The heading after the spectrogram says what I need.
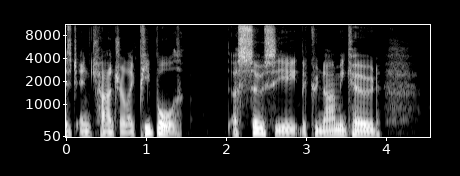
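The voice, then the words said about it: Philly-accented pronunciation of associate. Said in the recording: “I said that really Philly, like associate ... I don't know if I'm fucking speaking with a Philly accent anymore”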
